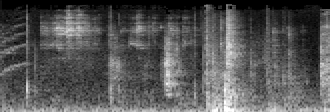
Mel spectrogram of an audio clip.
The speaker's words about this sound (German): Können Sie das Zimmer bitte abschließen?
